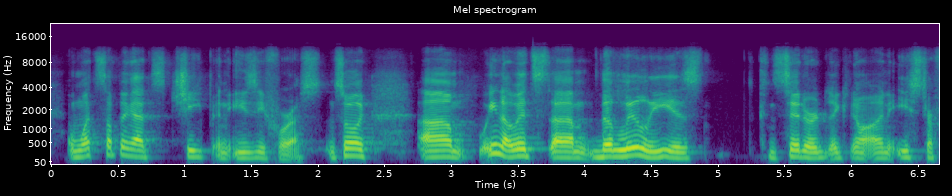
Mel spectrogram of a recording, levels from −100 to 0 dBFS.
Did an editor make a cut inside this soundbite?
no; 0 cuts

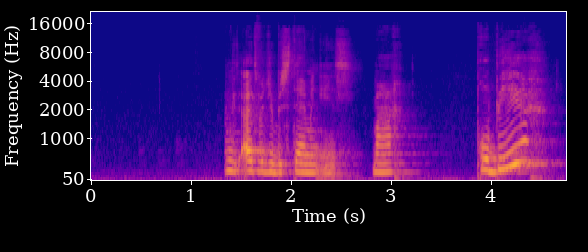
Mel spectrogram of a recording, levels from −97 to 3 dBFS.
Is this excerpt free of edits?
no; 2 cuts; at 1.3 s, 2.7 s

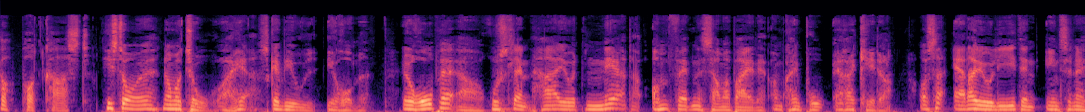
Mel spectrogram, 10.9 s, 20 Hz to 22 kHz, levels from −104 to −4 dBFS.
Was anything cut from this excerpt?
yes; 2 cuts; at 3.9 s, 9.1 s

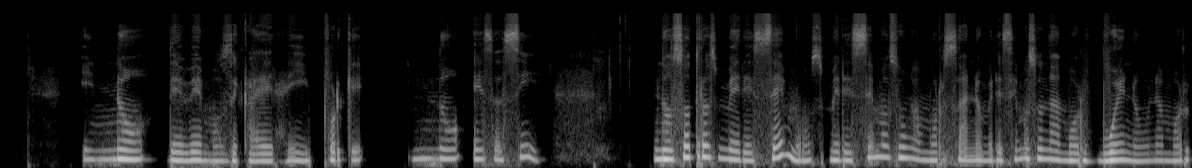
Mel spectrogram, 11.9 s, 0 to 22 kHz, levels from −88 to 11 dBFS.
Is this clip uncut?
yes; 0 cuts

